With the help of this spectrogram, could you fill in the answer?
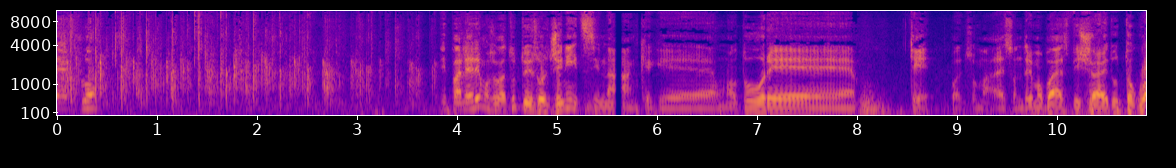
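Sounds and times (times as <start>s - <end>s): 
audience applauding: 0.0s - 4.2s
speech: 0.2s - 0.6s, 3.8s - 10.8s.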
